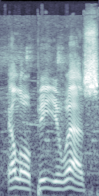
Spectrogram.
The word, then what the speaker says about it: Lobus: Spells it L u L O B U S and it's pronounced Lobus.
